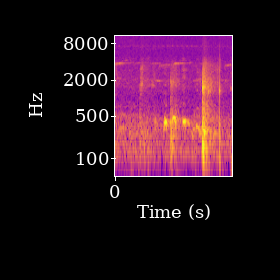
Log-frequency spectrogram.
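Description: Near silence in a pause of speech, with a few faint, brief sounds in the second half.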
